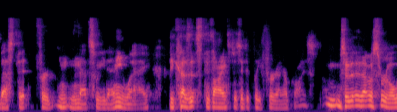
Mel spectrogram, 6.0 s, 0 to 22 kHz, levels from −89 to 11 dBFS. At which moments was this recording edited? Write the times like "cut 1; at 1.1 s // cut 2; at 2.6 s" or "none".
cut 1; at 2.5 s // cut 2; at 3.9 s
